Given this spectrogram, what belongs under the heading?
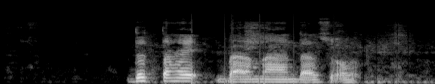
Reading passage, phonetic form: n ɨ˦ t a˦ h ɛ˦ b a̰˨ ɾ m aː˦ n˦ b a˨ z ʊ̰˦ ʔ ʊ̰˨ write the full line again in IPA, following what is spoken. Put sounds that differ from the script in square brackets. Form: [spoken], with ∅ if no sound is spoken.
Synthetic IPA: [d] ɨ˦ t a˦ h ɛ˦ b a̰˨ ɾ m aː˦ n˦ [d] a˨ z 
